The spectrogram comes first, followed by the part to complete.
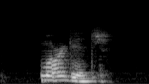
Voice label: speak mortgage en fast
